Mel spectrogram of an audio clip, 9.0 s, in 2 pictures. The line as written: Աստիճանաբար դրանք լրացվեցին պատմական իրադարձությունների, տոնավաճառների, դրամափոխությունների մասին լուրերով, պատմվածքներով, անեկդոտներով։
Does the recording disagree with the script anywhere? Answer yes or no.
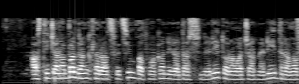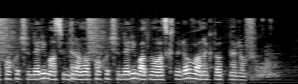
yes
